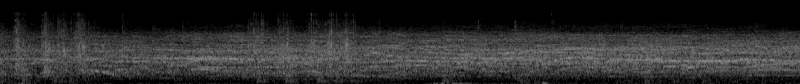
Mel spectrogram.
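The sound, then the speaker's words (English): The Adams student cheer block roars steadily throughout a high school basketball game at Plymouth High, a dense wash of yelling voices with a few sharp bursts and claps rising out of the din. “Adams cheer block right down in front of us, our press position here in the corner at Plymouth High.”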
